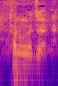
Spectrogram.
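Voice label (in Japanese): "tonoguzu", 南山形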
